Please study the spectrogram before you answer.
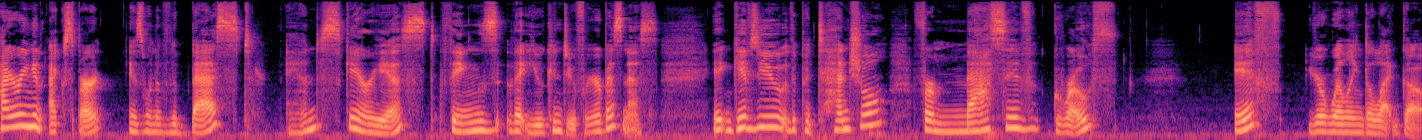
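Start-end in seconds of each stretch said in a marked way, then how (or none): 7.1-14.2 slow, measured, carefully enunciated, deliberate emphasis. Telling listeners what hiring an expert can give them: slow, loud and clear. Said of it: "I say that slowly and loudly and clearly".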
